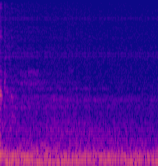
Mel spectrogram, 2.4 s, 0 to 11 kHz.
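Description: Steady low rumble of a Toyota Tacoma's 3.5-litre V6 and road noise inside the cab, as the truck coasts down in third gear while slowing toward a stop.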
